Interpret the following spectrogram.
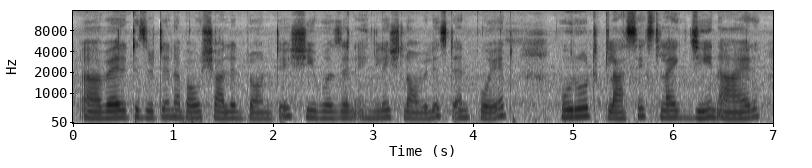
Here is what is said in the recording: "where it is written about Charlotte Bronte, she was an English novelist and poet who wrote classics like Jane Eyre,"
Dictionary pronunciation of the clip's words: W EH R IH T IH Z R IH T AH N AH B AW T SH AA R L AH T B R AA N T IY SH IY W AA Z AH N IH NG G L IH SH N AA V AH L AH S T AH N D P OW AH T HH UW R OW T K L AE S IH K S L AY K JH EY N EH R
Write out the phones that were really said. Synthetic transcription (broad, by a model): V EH R IH T IH Z R IH T AH N AH B AW T SH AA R L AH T B R AA N T IY SH IY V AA Z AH N IH NG G L IH SH L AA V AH L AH S T AH N D P OW AH T HH UW R OW T K L AE S IH K S L AY K JH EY N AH R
